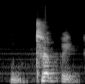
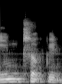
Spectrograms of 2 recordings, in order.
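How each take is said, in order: First: "intrepid" as n-TREP-id, IN barely there; English pronunciation, swallowed first syllable. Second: "intrepid" with a full, clear first syllable IN; local pronunciation. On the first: Teacher showing how English people say it, first syllable swallowed. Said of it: "first syllable is swallowed". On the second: Teacher showing how we say it, first syllable fully voiced. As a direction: give IN its full sound in "intrepid". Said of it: "but we say intrepid". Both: Shown as a demonstration.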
